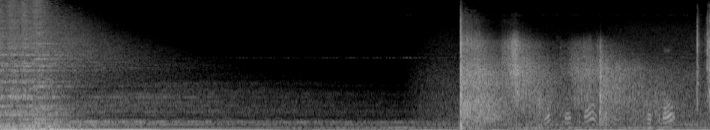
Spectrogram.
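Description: A single sharp rifle report cracks out during a sheep hunt in snowy mountain country, loud and close, with the echo rolling away behind it while a voice talks around it.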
